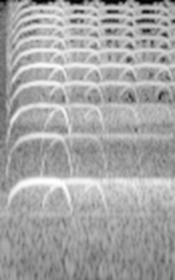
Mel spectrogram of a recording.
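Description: A loud, piercing scream, heard right beside the ear, held for nearly two seconds, its shrill pitch wavering and swooping up and down as it rings out alone with no talking.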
